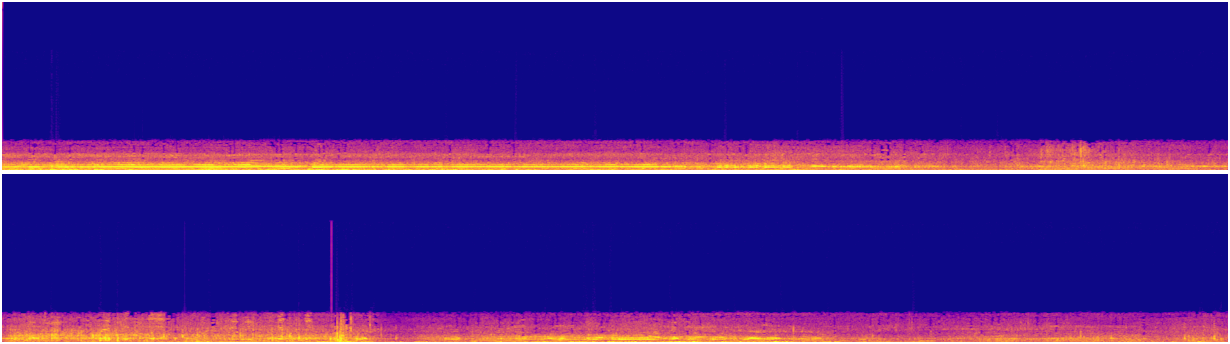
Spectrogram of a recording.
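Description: An electric scooter's motor whines steadily, then rises and falls in pitch.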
